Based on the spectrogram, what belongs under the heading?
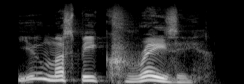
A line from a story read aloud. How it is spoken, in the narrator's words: exclaimed Tom automatically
